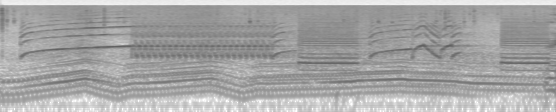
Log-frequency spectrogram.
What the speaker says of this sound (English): And I gotta change the siren also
